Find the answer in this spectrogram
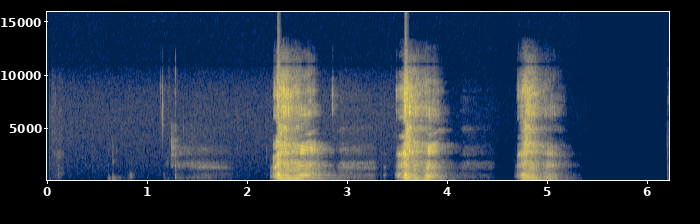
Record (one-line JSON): {"three_cough_length": "6.2 s", "three_cough_amplitude": 32768, "three_cough_signal_mean_std_ratio": 0.31, "survey_phase": "beta (2021-08-13 to 2022-03-07)", "age": "65+", "gender": "Male", "wearing_mask": "No", "symptom_cough_any": true, "symptom_runny_or_blocked_nose": true, "symptom_onset": "13 days", "smoker_status": "Never smoked", "respiratory_condition_asthma": false, "respiratory_condition_other": false, "recruitment_source": "REACT", "submission_delay": "1 day", "covid_test_result": "Negative", "covid_test_method": "RT-qPCR", "covid_ct_value": 38.0, "covid_ct_gene": "N gene", "influenza_a_test_result": "Negative", "influenza_b_test_result": "Negative"}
